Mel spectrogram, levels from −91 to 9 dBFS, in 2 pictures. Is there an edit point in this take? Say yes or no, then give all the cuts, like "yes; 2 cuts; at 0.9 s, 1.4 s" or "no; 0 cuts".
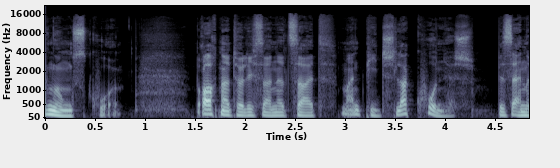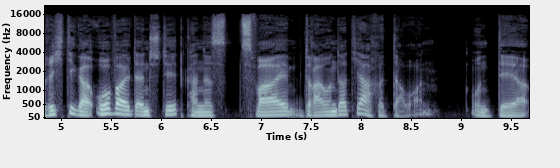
no; 0 cuts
